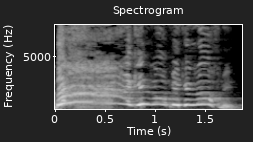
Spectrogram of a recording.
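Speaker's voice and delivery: high laughing mock shriek, fast; mock panicked scream. Acting out fleeing a spider, high laughing mock shriek. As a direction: shriek and flee, hammed up. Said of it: "Or they run".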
